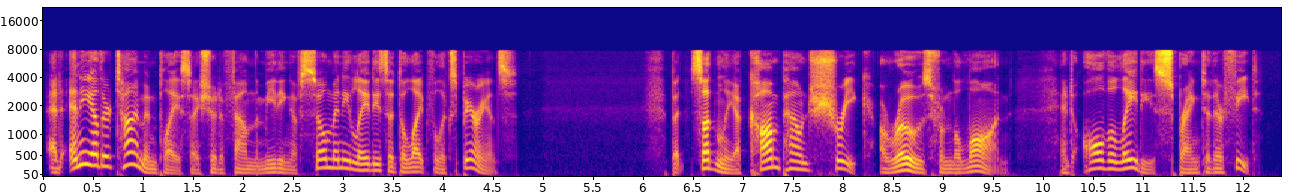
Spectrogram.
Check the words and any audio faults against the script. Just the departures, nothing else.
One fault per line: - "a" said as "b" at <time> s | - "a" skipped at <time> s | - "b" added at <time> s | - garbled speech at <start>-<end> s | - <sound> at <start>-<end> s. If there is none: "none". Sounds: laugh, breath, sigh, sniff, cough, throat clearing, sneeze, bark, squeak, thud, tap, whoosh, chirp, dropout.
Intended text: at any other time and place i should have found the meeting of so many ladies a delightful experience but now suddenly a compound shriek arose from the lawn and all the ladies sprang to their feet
- "now" skipped at 6.4 s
